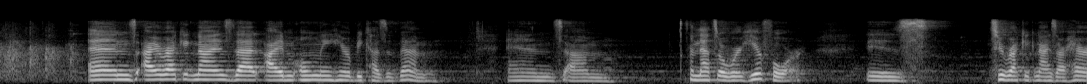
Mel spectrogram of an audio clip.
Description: Claps fading and woman speaking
